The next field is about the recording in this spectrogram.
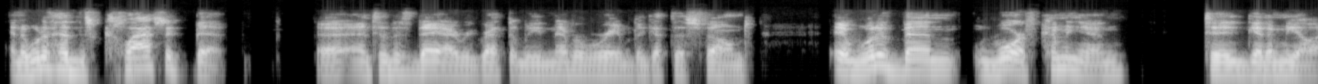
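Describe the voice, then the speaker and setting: Man, writer guest, animated storyteller, dry room, muffled lo-fi audio. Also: mid-range voice, no echo. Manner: lively, acts out scenes with voices. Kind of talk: animated storytelling in a casual interview.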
